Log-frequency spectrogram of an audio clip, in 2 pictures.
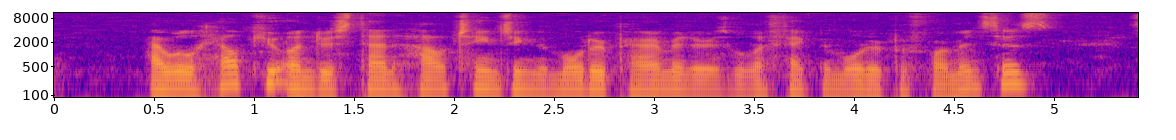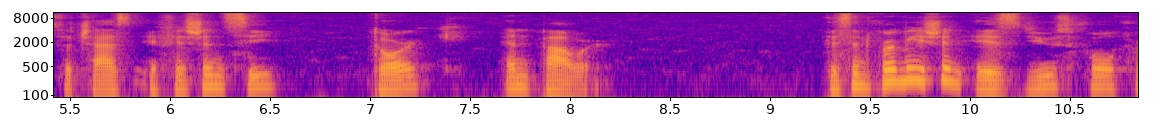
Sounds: Speech

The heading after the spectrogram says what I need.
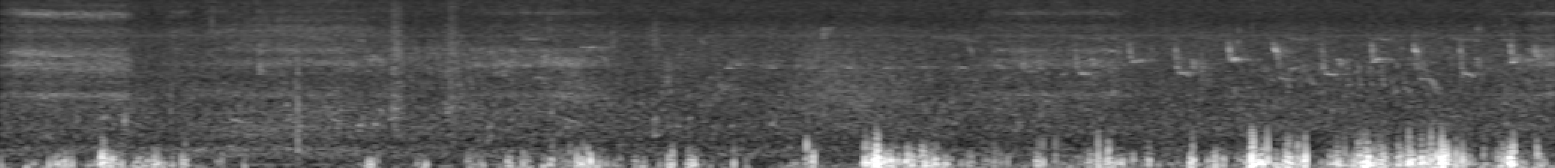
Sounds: Wind, Wind noise (microphone)

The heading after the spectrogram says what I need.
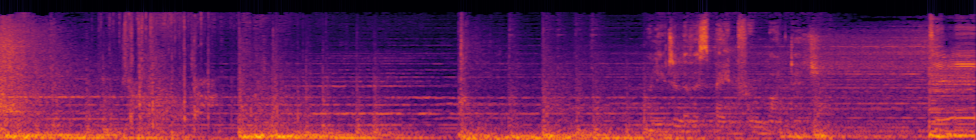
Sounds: Soundtrack music, Speech, Music

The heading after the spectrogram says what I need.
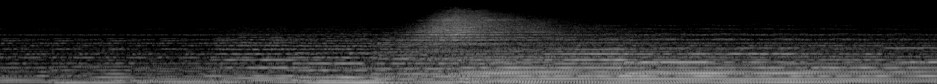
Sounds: Music

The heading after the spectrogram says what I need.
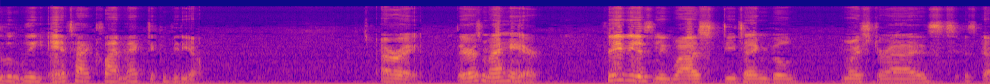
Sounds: Speech

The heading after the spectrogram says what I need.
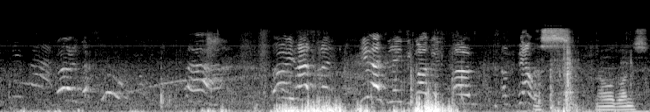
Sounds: Speech

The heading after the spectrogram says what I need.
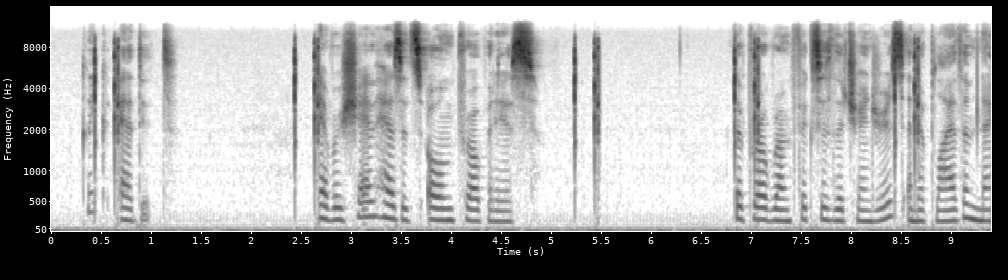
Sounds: Speech

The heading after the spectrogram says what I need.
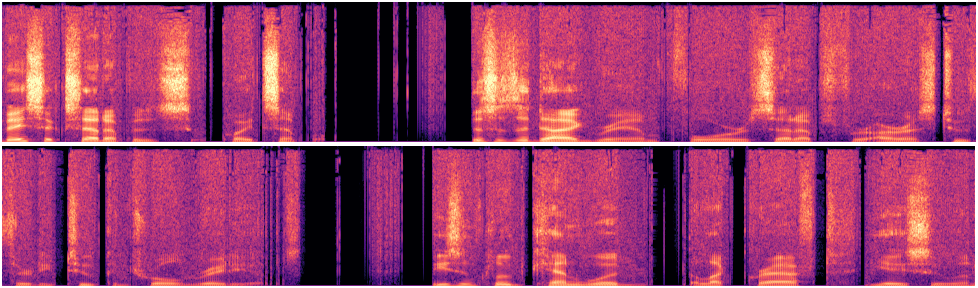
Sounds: Speech

